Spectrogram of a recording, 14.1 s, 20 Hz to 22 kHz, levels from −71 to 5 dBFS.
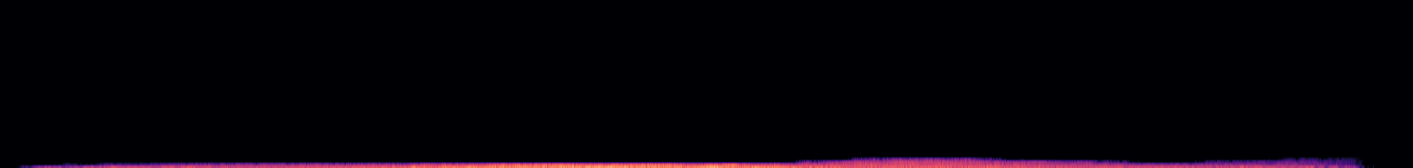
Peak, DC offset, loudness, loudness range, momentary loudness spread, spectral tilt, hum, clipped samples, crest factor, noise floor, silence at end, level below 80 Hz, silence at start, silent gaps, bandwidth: -4 dBFS; under 0.1%; -22 LUFS; 12 LU; 16 LU; -16.5 dB/octave; none; under 0.1%; 16 dB; -68 dBFS; 0.55 s; -26 dBFS; 0.35 s; none; 1.3 kHz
